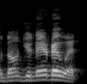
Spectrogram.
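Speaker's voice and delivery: loud, forceful warning; stern warning. Acted. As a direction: snap the warning out hard. Doctor warns Harry sternly.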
